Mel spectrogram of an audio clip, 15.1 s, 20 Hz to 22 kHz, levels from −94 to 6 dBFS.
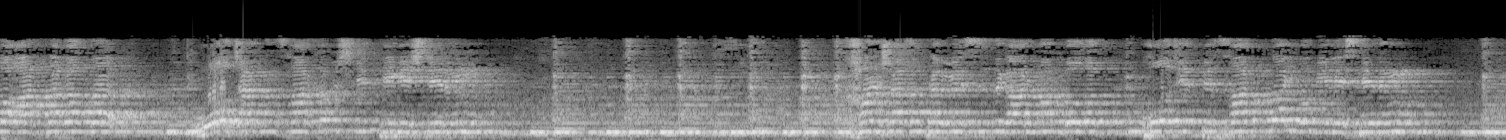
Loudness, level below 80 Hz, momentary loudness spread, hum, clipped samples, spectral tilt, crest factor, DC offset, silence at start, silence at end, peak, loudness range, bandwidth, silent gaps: -12 LUFS; -44 dBFS; 5 LU; none; under 0.1%; -4 dB/octave; 12 dB; under 0.1%; 0 s; 0 s; 0 dBFS; 2 LU; 7.4 kHz; none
